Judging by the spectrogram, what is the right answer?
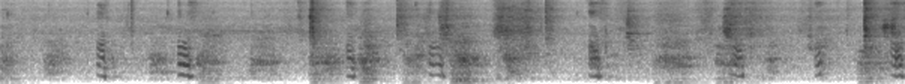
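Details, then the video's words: Fourteen-day-old Golden Retriever puppies, hungry and fed milk by bottle, make a steady run of short squeaky whimpers roughly twice a second, mixed with soft suckling and handling noises indoors. "Hungry Babies drinking wildly Milk"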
